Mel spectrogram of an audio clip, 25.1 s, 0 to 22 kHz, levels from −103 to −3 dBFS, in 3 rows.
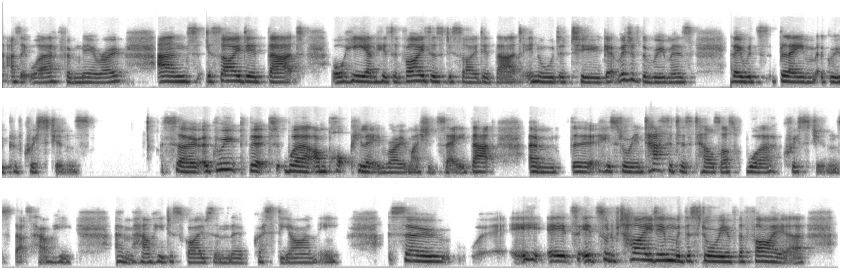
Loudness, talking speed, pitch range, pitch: -22 LUFS, 175 wpm, 195-225 Hz, 210 Hz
